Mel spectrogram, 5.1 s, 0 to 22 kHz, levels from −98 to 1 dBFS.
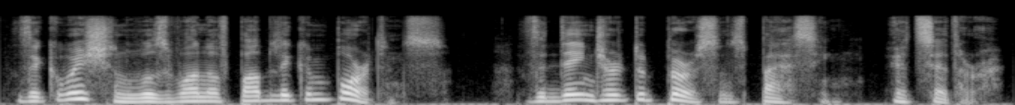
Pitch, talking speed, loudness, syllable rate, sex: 165 Hz, 155 wpm, -18 LUFS, 5.2 syllables/s, male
